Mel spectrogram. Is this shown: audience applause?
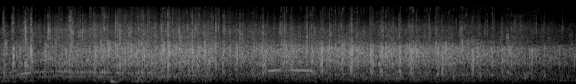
yes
